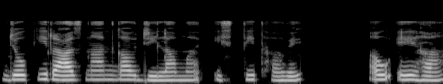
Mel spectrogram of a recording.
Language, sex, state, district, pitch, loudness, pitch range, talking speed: Chhattisgarhi, female, Chhattisgarh, Rajnandgaon, 215 Hz, -20 LUFS, 195-220 Hz, 135 wpm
